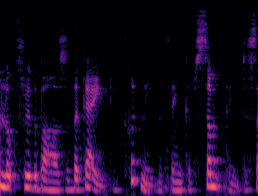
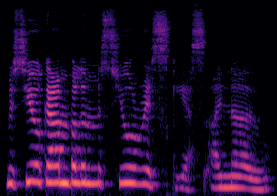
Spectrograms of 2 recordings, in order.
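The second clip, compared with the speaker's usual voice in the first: lightly voiced French accent, starting high; 7 semitones higher, 4 dB louder than usual. A narrator's reading. Butler answers two visitors at the gate, French accent. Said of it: "replied in a French accent".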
